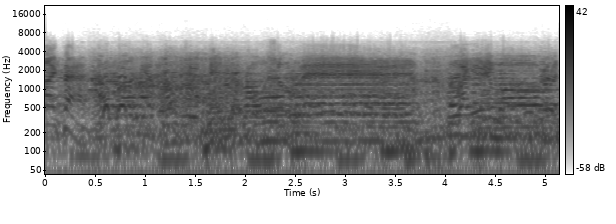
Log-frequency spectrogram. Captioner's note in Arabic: الجمهور يضحك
